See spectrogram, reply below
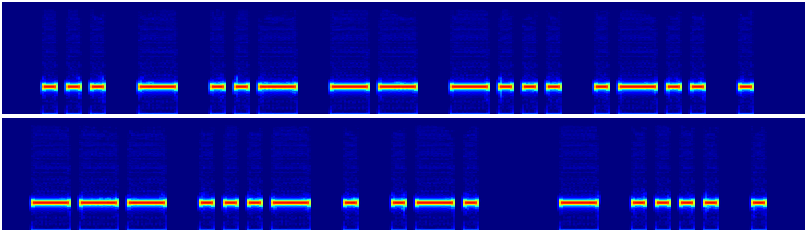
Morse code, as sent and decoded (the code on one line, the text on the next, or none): ... - ..- -- -... .-.. / --- ...- . .-. / - .... .
STUMBLE OVER THE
